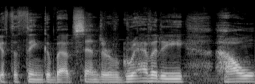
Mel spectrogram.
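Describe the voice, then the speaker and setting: A man with a non-native accent and medium pitch at a moderate pace, with music in the background. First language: Dutch. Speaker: vlogger. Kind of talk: unscripted vlog monologue. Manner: hesitant, many fillers.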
